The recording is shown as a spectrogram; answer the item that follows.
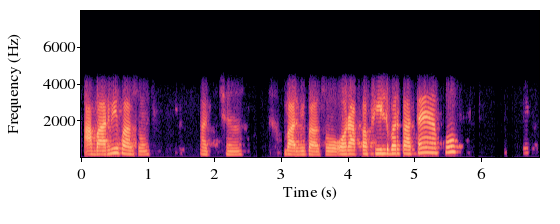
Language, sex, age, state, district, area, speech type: Hindi, female, 18-30, Rajasthan, Jaipur, urban, conversation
